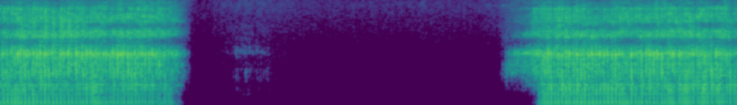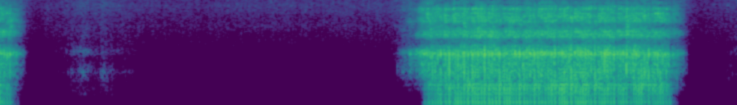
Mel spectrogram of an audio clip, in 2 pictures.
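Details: Harsh, rumbling snores lasting over a second each, about every three seconds with silence between; loud snoring.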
